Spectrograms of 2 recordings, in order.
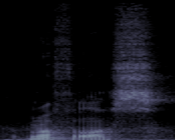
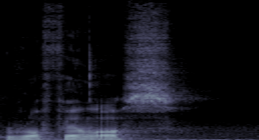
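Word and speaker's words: Rofellos: I wonder if the opponent realized I could bounce this Rofalos. I know it's probably pronounced Rofelos, but hey.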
